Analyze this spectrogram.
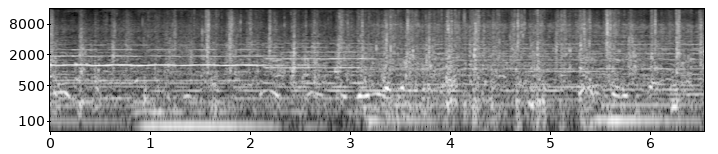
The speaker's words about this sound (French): Tu entends ce bruit C'est nos pieds qui écrasent ton raisin.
